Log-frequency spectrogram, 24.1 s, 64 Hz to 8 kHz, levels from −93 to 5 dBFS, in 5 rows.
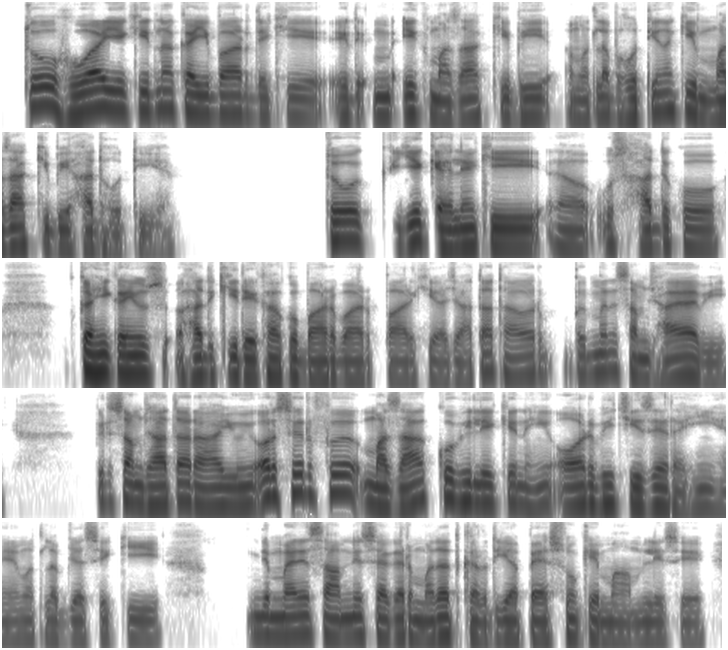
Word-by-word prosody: तो 150 Hz, +1 st, +3 dB
हुआ 125 Hz, +5 st, +6 dB
ये 135 Hz, -2 st, +5 dB
कि 125 Hz, +2 st, 0 dB
ना 135 Hz, +2 st, -1 dB
कई 115 Hz, -2 st, +5 dB
बार 115 Hz, -1 st, +2 dB
देखिए 100 Hz, -1 st, -5 dB, 0.2 s
एद 100 Hz, -, -5 dB, 0.3 s
एक 115 Hz, -2 st, +1 dB
मज़ाक 95 Hz, +2 st, -2 dB
की 100 Hz, -, -3 dB
भी 100 Hz, +1 st, -3 dB, 0.2 s
मतलब 95 Hz, +2 st, -4 dB
होती 100 Hz, +5 st, -3 dB
है 120 Hz, -, -1 dB
ना -, -, -1 dB
कि 120 Hz, -, +3 dB
मज़ाक 100 Hz, +2 st, +1 dB
की 100 Hz, -, -3 dB
भी 95 Hz, +1 st, -1 dB
हद 90 Hz, -1 st, -1 dB
होती 80 Hz, -1 st, -8 dB
है। 75 Hz, +2 st, -15 dB, 1.0 s
तो 130 Hz, -3 st, +3 dB, 0.2 s
ये 120 Hz, +6 st, +4 dB
कह 95 Hz, -, +5 dB
लें 100 Hz, +2 st, +4 dB
कि 100 Hz, 0 st, +3 dB, 0.3 s
अ, -, -, -4 dB, 0.2 s
उस 110 Hz, -2 st, -6 dB
हद 95 Hz, +1 st, 0 dB
को, 100 Hz, -2 st, -3 dB, 0.5 s
कहीं-कहीं 115 Hz, -2 st, +7 dB
उस 110 Hz, -1 st, +2 dB, 0.2 s
हद 105 Hz, 0 st, +3 dB
की 105 Hz, -, +2 dB
रेखा 100 Hz, 0 st, +2 dB
को -, -, +4 dB
बार-बार 90 Hz, 0 st, 0 dB
पार 90 Hz, -1 st, -3 dB
किया 90 Hz, -3 st, -4 dB
जाता 85 Hz, +6 st, -3 dB
था 100 Hz, -, -2 dB
और 105 Hz, 0 st, -5 dB, 0.2 s
मैंने 120 Hz, +3 st, -3 dB
समझाया 100 Hz, -1 st, +1 dB
भी। 85 Hz, -1 st, -7 dB, 0.6 s
फिर 120 Hz, -, -6 dB
समझाता 110 Hz, -1 st, +3 dB
रहा 105 Hz, -3 st, +3 dB
यूँ 105 Hz, 0 st, 0 dB
ही 110 Hz, -, 0 dB
और 150 Hz, -, +4 dB
सिर्फ़ 170 Hz, 0 st, 0 dB, 0.3 s
मजाक 105 Hz, +6 st, +3 dB
को 140 Hz, -, +2 dB
भी 125 Hz, 0 st, +1 dB
लेके 115 Hz, -1 st, 0 dB
नहीं 105 Hz, 0 st, -4 dB, 0.2 s
और 110 Hz, +1 st, +3 dB
भी 110 Hz, +1 st, 0 dB
चीज़ें+ 105 Hz, 0 st, +1 dB
रही 95 Hz, +1 st, -6 dB
हैं 90 Hz, 0 st, -8 dB
मतलब 90 Hz, -1 st, -8 dB
जैसे 90 Hz, 0 st, -5 dB
कि 90 Hz, -1 st, -6 dB, 0.7 s
जब 110 Hz, -, +1 dB
मैंने 105 Hz, +1 st, +2 dB
सामने 105 Hz, -1 st, +1 dB
से 105 Hz, -1 st, 0 dB
अगर 100 Hz, +1 st, 0 dB
मदद 95 Hz, +3 st, +1 dB
कर 90 Hz, -3 st, -2 dB
दिया 90 Hz, +2 st, -2 dB
पैसों 90 Hz, +2 st, -1 dB
के 95 Hz, -, -1 dB
मामले 85 Hz, 0 st, -4 dB
से। 85 Hz, 0 st, -7 dB
100 Hz, 200 wpm, -24 LUFS, 95-110 Hz, 1.0 s, कहीं-कहीं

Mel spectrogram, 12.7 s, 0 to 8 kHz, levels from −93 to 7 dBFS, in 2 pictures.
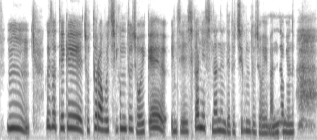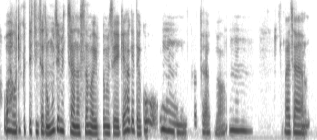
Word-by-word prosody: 음. 260 Hz, -3 st, +3 dB, 0.3 s
그래서 295 Hz, -1 st, +1 dB
되게 265 Hz, -3 st, +4 dB
좋더라고요. 220 Hz, +2 st, +2 dB
지금도 245 Hz, +2 st, +1 dB
저희 180 Hz, -4 st, +1 dB
꽤 140 Hz, -6 st, +4 dB
인제 195 Hz, 0 st, -3 dB
시간이 275 Hz, +8 st, +3 dB
지났는데도 200 Hz, -7 st, -2 dB
지금도 200 Hz, +1 st, -2 dB
저희 155 Hz, -2 st, -3 dB
만나면 170 Hz, +3 st, -1 dB, 0.6 s
"와, 200 Hz, 0 st, +2 dB
우리 185 Hz, +3 st, +2 dB
그때 195 Hz, -, -4 dB
진짜 180 Hz, -2 st, -2 dB
너무 160 Hz, +4 st, +2 dB
재밌지 210 Hz, -5 st, +1 dB
않았어?" 155 Hz, +1 st, +1 dB
막 160 Hz, -3 st, +1 dB
이러면서 150 Hz, +1 st, -1 dB
얘기하게 185 Hz, +10 st, +1 dB
되고. 200 Hz, +5 st, -4 dB
음. 185 Hz, -8 st, -1 dB
그렇더라고요. 175 Hz, -2 st, -9 dB
음. 210 Hz, -2 st, -3 dB, 0.6 s
맞아요. 170 Hz, -, -2 dB
195 Hz, 340 characters per minute, -25 LUFS, 170-220 Hz, 0.6 s, 되게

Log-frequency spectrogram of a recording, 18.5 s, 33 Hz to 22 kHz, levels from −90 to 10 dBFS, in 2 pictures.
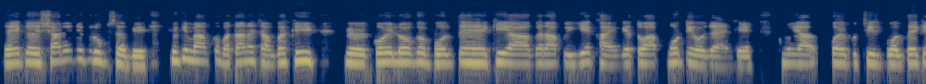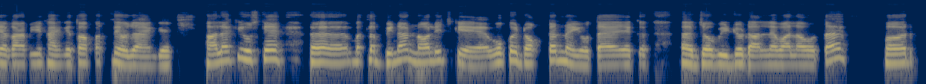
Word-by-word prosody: एक 175 Hz, +2 st, -2 dB, 0.2 s
शारीरिक 215 Hz, +3 st, -2 dB
रूप 195 Hz, -2 st, +1 dB
से 165 Hz, -2 st, +3 dB
भी 145 Hz, -1 st, +1 dB
क्योंकि 205 Hz, +3 st, -1 dB
मैं 205 Hz, -2 st, +4 dB
आपको 195 Hz, +2 st, -2 dB
बताना 180 Hz, +3 st, +1 dB
चाहूँगा 170 Hz, -2 st, 0 dB
कि 200 Hz, +1 st, +5 dB
अ, 175 Hz, -2 st, 0 dB
कोई 185 Hz, +1 st, +3 dB
लोग 180 Hz, 0 st, +1 dB
बोलते 165 Hz, +1 st, 0 dB
हैं 170 Hz, -1 st, +3 dB
की 185 Hz, -1 st, +3 dB
अगर 165 Hz, +1 st, -1 dB
आप 170 Hz, 0 st, 0 dB, 0.2 s
ये 185 Hz, +1 st, +1 dB
खाएँगे 160 Hz, 0 st, -2 dB
तो 170 Hz, -, +3 dB
आप 165 Hz, -, -4 dB
मोटे 180 Hz, 0 st, 0 dB
हो 155 Hz, -3 st, 0 dB
जाएँगे। 140 Hz, 0 st, -3 dB, 0.3 s
कोई 165 Hz, -1 st, -6 dB
या 160 Hz, -1 st, +3 dB, 0.2 s
कोई 170 Hz, -1 st, +3 dB
कुछ 165 Hz, 0 st, -11 dB
चीज़ 170 Hz, -2 st, 0 dB
बोलते 160 Hz, +1 st, +1 dB
हैं 165 Hz, -, +3 dB
की 170 Hz, -, +1 dB
अगर 160 Hz, 0 st, +1 dB
आप 160 Hz, 0 st, -1 dB
यह 170 Hz, 0 st, -3 dB
खाएँगे 160 Hz, -1 st, -1 dB
तो 175 Hz, -, 0 dB
आप 170 Hz, -1 st, +2 dB
पतले 185 Hz, 0 st, -2 dB
हो 155 Hz, -, +4 dB
जाएँगे। 145 Hz, 0 st, -1 dB, 0.4 s
हालाँकि 200 Hz, +8 st, +1 dB
उसके 230 Hz, +2 st, +3 dB
अ, 185 Hz, -6 st, 0 dB
मतलब 190 Hz, 0 st, -2 dB
बिना 210 Hz, +6 st, +2 dB
नॉलेज 200 Hz, +3 st, 0 dB
के 165 Hz, -4 st, +3 dB
हैं 140 Hz, +1 st, +1 dB
वो 165 Hz, +5 st, 0 dB
कोई 210 Hz, -, +3 dB
डॉक्टर 210 Hz, +6 st, 0 dB
नहीं 180 Hz, -6 st, +1 dB
होता 145 Hz, 0 st, 0 dB
है 150 Hz, 0 st, +1 dB
एक 160 Hz, +1 st, -8 dB, 0.5 s
जो 160 Hz, -1 st, +3 dB
वीडियो 160 Hz, +1 st, +1 dB
डालने 150 Hz, +1 st, 0 dB
वाला 150 Hz, 0 st, 0 dB
होता 150 Hz, +9 st, +2 dB
है। 255 Hz, -, -2 dB, 0.4 s
और 170 Hz, +1 st, +3 dB
170 Hz, 210 wpm, -23 LUFS, 160-185 Hz, 0.5 s, कि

